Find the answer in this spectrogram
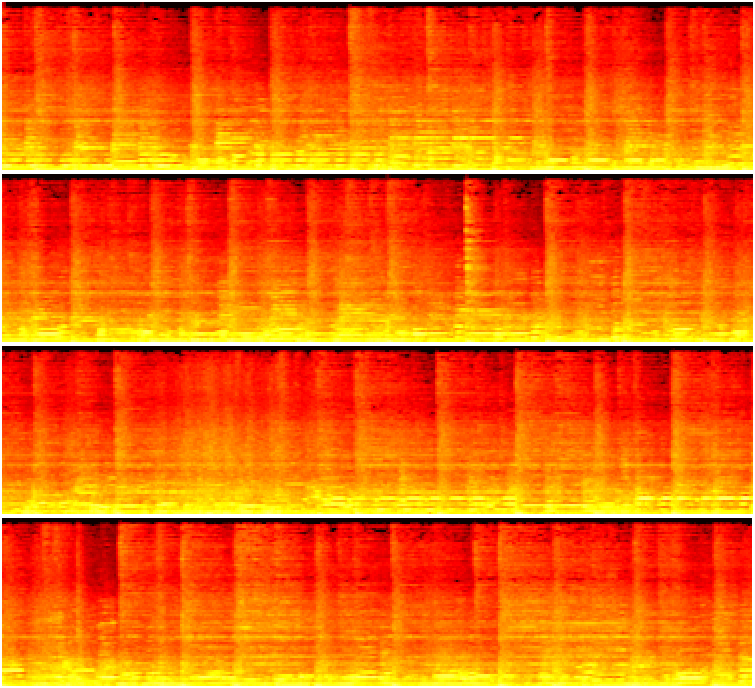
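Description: Live blues band playing an instrumental break: an amplified harmonica, cupped against a vocal microphone, plays long held notes over strummed acoustic guitar, electric bass and drums.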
